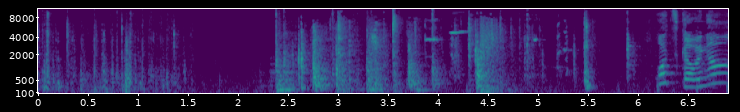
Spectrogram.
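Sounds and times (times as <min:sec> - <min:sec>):
stuck door being rattled and jerked: 0:00.0 - 0:01.6, 0:02.3 - 0:05.6.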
